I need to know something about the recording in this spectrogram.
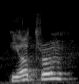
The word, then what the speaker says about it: Piotr: Next would be Piotr. How do I pronounce that correctly? Yeah, you pronounce that correctly. It's my name is Piotr.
